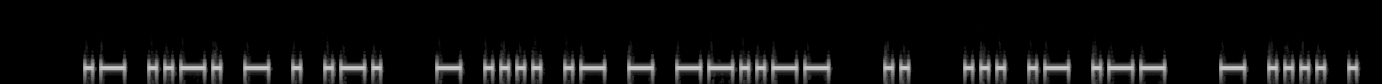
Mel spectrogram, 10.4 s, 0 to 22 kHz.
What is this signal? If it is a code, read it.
Morse code, heard as a keyed tone, about 20 wpm, 700 Hz. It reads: AFTER THAT, I SAW THE
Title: Sentences from Top 1000 Words - Review Part 1 - 20wpm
